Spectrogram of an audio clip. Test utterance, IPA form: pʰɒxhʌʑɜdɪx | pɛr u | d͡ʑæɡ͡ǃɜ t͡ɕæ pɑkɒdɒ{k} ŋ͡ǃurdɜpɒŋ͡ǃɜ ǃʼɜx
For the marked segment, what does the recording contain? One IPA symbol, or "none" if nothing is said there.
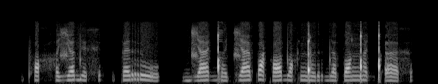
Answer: x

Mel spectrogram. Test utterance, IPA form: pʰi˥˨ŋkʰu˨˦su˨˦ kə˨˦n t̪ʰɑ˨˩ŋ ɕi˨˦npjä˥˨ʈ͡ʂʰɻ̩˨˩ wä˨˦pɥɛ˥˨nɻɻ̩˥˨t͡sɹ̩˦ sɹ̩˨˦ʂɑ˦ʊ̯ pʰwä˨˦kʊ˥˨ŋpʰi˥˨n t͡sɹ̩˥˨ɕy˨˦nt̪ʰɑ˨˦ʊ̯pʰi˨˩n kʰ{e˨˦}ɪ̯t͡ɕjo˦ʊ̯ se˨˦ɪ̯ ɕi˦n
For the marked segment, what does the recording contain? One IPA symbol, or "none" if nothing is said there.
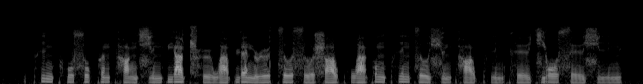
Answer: e˨˦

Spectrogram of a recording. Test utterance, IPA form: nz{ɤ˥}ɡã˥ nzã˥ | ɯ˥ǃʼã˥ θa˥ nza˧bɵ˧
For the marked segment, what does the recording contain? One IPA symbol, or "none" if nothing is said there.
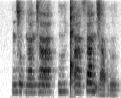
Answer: ɤ˥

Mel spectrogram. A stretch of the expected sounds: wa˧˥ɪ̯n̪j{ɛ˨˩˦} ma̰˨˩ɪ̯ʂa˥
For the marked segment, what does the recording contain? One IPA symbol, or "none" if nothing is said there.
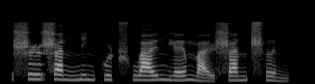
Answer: ɛ˧˥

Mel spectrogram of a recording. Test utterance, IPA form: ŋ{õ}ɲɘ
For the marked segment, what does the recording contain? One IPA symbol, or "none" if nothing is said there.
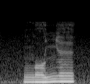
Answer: o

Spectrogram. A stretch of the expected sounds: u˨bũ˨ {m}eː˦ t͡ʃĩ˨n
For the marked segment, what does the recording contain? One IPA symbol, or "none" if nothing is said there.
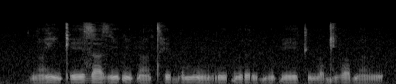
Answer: ɓ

